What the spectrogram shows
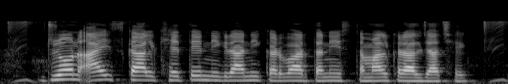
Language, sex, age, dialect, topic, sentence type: Magahi, male, 18-24, Northeastern/Surjapuri, agriculture, statement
